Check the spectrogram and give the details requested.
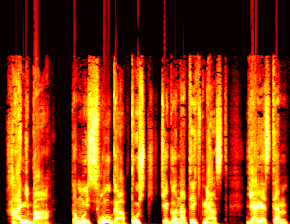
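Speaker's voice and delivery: wysoko, z oburzeniem, wołając do wartownika; gniewny okrzyk. A narrator's reading. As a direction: krzyk urażonego króla. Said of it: "Nieprzytomny z gniewu przebiegł przez plac i zawołał". (oburzony król woła do wartownika, wysoko i gniewnie)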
